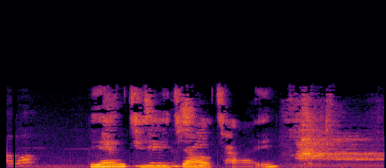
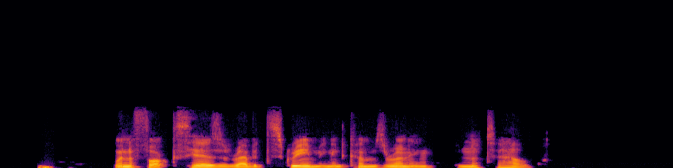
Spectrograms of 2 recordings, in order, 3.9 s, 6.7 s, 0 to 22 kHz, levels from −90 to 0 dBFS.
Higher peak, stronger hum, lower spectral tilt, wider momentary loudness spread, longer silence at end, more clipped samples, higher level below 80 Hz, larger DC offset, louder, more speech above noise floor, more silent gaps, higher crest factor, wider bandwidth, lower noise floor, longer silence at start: second, -6 dBFS vs -2 dBFS; neither; second, -4 dB/octave vs -7.5 dB/octave; about the same, 14 LU vs 13 LU; second, 0 s vs 1.45 s; neither; second, -64 dBFS vs -54 dBFS; neither; second, -23 LUFS vs -20 LUFS; second, 30 dB vs 67 dB; neither; about the same, 16 dB vs 18 dB; first, 11 kHz vs 7.8 kHz; second, -51 dBFS vs -85 dBFS; second, 0.05 s vs 0.4 s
